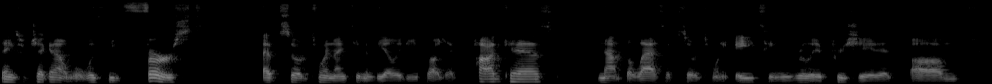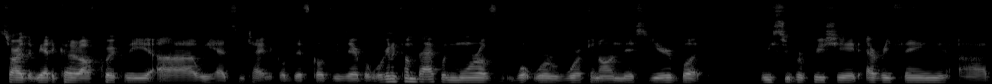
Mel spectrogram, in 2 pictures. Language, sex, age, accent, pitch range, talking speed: English, male, 20-39, American, 95-115 Hz, 195 wpm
